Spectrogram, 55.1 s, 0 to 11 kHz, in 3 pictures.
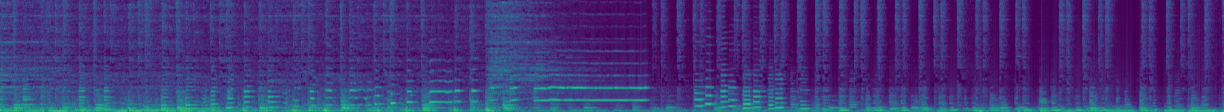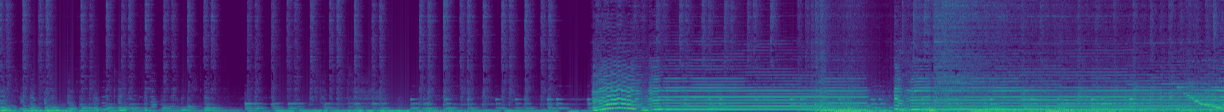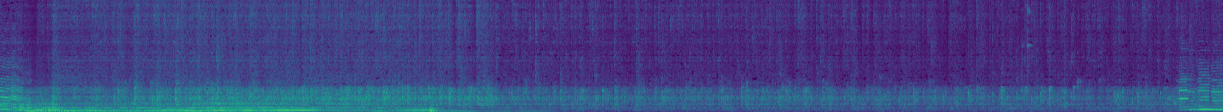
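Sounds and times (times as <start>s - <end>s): jazz held note: 0.0s - 21.7s, 27.2s - 44.8s, 54.4s - 55.0s
alto saxophone bending note: 27.2s - 38.2s, 54.4s - 55.0s.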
